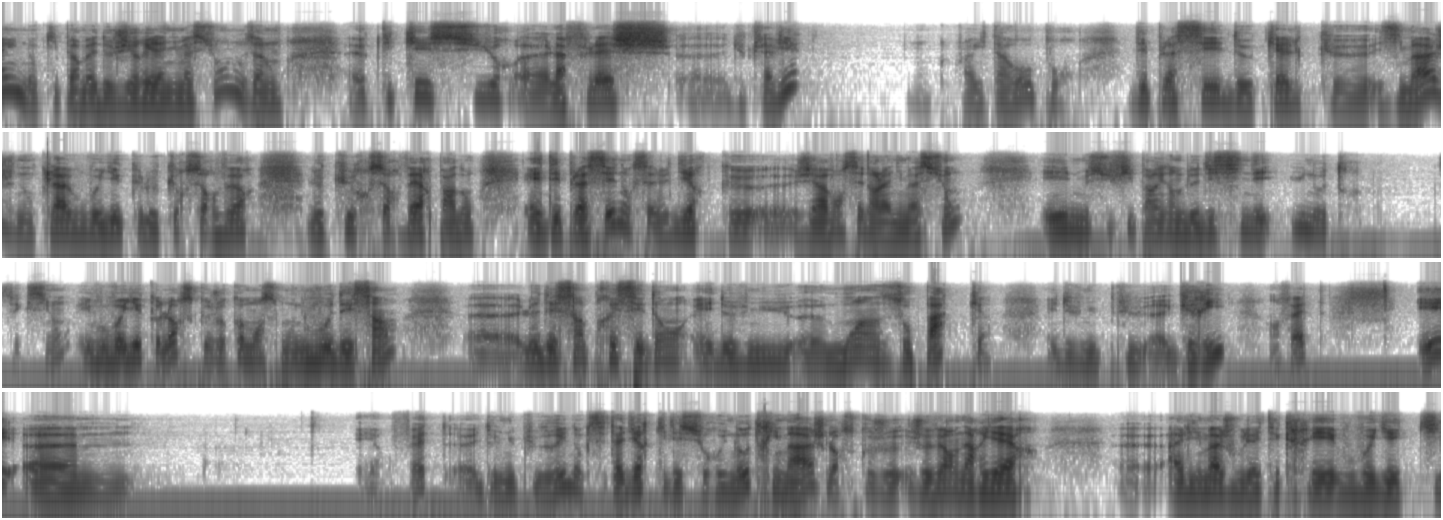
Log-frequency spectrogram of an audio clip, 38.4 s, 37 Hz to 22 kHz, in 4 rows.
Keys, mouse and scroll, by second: 5.5 Right, 8.8 Right, 35.2 Left.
